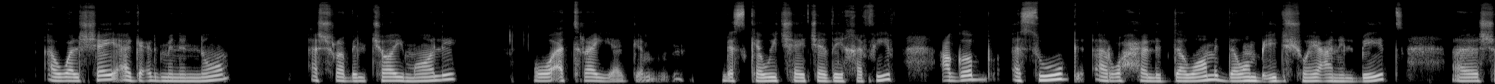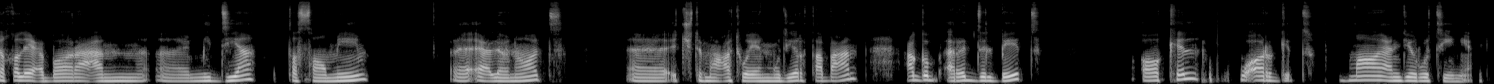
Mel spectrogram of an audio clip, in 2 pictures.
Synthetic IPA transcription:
ʔawːalʃiːʔaɡʕʊd̪mɪnɪnːoːm | ʔaʃɾˤɑbɪlt͡ʃaːjmaːli | wʔa̰t̪ɾˤajːa̰ɡ | basːkawiːt̪ʃaːt̪ʃaðixafiːfʕɑɡɑb | ʔasuːɡʔɑɾˤuːħlɪd̪ːawaːmɪd̪ːawaːmbʕiːd̪ʃwajːaʕanɪlbeːt̪ | ʃʊɣliʕɪbɑːɾˤɑʕan | miːd̪jat̪ɑsˤɑːmiːm | ʔɪʕlaːnaːt̪ | ʔɪ̰d͡ʒt̪ɪmaːʕaːt̪wajːalmʊd̪iːɾt̪ˤɑbʕɑnʕɑɡɪbʔɑɾˤʊd̪ːɪlbeːt̪ | ʔaːkʰɪlwʔɑɾˤɡɪd̪̥ | maʕɪnd̪iɾuːt̪ʰiːnja̰ʕni

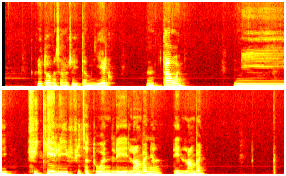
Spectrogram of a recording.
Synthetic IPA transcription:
ret̪oavinzavaʈ͡ʂaɦit̪amnelu̥ | nit̪awani̥ | ni | v̥ikʰelifit͡sat̪uanilelambanad̪̥enilambani̥

